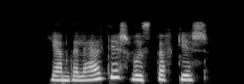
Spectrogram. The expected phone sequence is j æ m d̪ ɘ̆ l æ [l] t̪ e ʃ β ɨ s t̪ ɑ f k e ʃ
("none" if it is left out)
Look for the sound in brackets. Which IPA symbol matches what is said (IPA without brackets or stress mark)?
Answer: l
